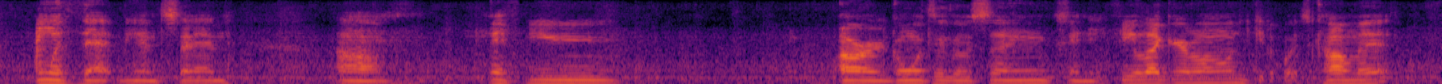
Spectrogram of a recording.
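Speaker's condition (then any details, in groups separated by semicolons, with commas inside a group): Cerebral palsy; from birth, affects motor skills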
